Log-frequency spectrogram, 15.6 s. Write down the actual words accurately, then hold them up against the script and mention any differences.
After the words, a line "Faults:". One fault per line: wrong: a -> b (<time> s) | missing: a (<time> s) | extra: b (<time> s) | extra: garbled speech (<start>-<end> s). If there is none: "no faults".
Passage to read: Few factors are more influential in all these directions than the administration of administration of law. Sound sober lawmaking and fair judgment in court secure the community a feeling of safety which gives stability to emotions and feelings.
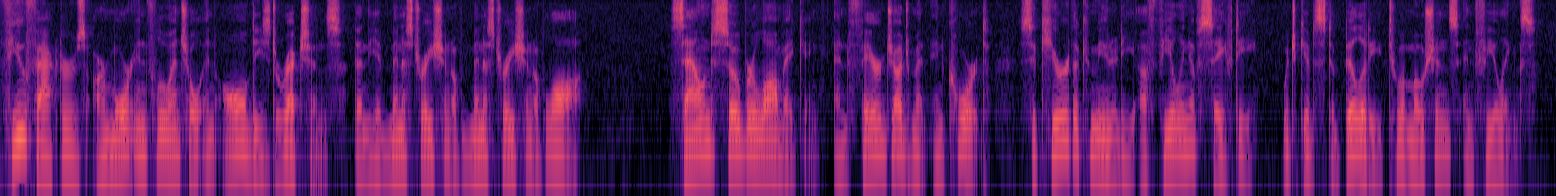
Few factors are more influential in all these directions than the administration of administration of law. Sound sober lawmaking and fair judgment in court secure the community a feeling of safety which gives stability to emotions and feelings.
Faults:
no faults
